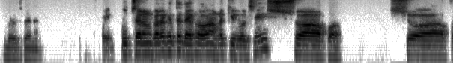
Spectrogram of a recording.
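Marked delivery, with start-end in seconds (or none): 3.9-4.4 loud, lengthened vowel in স্বপ; স্বপ drawn out. Shown as a demonstration. Teacher showing pupils the dash, স্বপ held long. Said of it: "একটু করে টান দিচ্ছি". 5.2-6.0 lengthened vowel in স্বপ; স্বপ drawn out. Shown as a demonstration. Teacher repeating the example for pupils, স্বপ stretched. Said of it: "একটু করে টান দিচ্ছি".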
